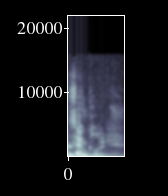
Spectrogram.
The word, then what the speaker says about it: Dinklage: Yeah, Peter Dinklage.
